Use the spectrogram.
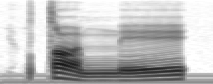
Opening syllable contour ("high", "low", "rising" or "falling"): falling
